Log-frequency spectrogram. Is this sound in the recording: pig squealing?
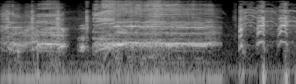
yes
